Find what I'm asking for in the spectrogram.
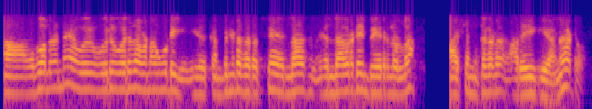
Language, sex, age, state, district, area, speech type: Malayalam, male, 60+, Kerala, Idukki, rural, conversation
